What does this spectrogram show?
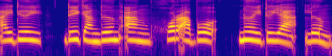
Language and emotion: Bodo, neutral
